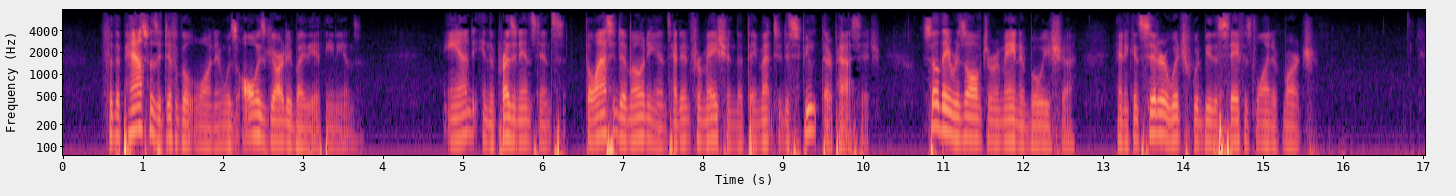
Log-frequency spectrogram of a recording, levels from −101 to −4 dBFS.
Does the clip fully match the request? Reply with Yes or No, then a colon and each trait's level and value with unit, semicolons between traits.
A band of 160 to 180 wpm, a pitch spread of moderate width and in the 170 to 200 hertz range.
No: average, 170 wpm; average, 3.5 semitones; low, 115 Hz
